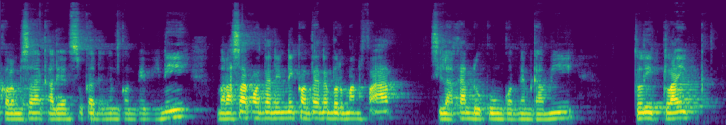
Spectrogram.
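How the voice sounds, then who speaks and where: A male host, talking casually and chattily about vocal character with frequent laughs and fillers. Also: a little high. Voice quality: describes his voice as thin and reedy. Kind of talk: casual explanatory talk. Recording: roomy echo.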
